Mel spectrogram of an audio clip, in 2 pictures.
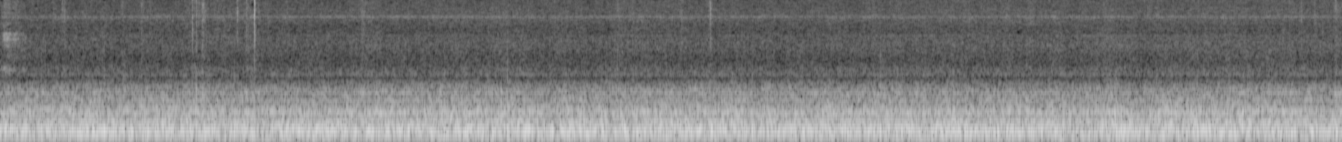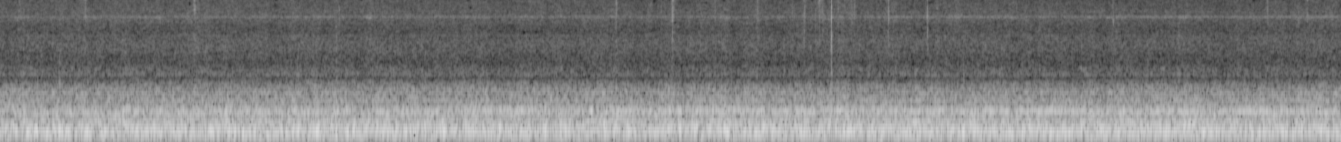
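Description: Jet engines roar with a steady low rumble.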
